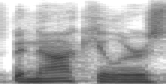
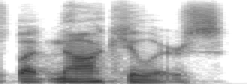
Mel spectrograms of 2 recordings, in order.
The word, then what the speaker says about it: binoculars: For the longest time, I pronounced binoculars as binoculars because of the prefix by meaning to. I was corrected in my late 20s that it was butnoculars.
